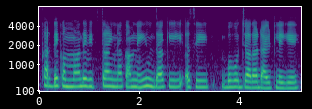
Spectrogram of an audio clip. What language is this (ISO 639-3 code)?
pan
